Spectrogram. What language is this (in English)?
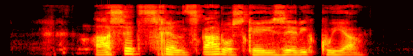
Georgian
